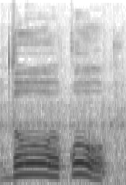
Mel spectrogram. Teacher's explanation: Dhu kena keluarkan hujung lidah ni tuan-tuan dan puan-puan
